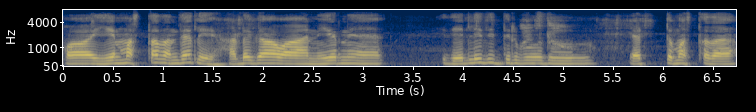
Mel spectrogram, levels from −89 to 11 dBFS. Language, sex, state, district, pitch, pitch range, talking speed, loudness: Kannada, male, Karnataka, Bijapur, 155 Hz, 150-170 Hz, 115 wpm, -15 LUFS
